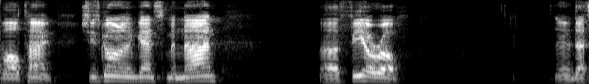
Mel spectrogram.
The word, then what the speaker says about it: Manon Fiorot: She's going against Manon Fiorot. And that's how you pronounce her name.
